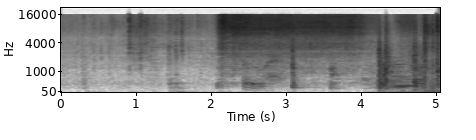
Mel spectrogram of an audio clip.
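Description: Hot pork chop sizzling in an air fryer basket as it is turned over with a fork: a loud steady sizzle starts suddenly about two seconds in. Near the end come several knocks of the fork and chop against the metal basket.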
